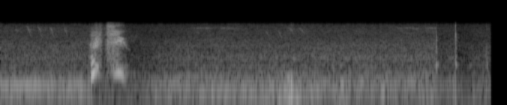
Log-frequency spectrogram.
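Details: Sneeze, possibly an adult's faked sneeze made to amuse a baby who sneezes in threes in bright light and then giggles: one sharp, explosive two-part burst, then quiet room noise.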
